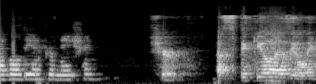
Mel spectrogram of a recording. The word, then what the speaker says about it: acicula: Your word is acicula. Acicculum. Can I have all the information? Sorry, I think you misheard me. Acicculum. Acicula. Can I have all the information? Sure. Acicula is the only pronunciation.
